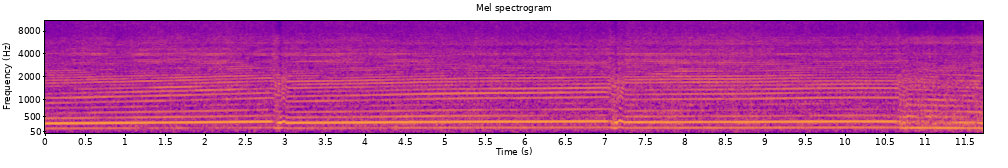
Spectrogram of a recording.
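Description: A motorcycle engine screams at high revs, climbing through the gears with brief dips at each shift.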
